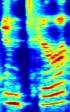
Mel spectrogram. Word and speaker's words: enteric: These capsules are cool because they're called enteric, I believe is how you pronounce it, coated capsules.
